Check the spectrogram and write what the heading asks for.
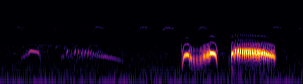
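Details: Faint low hooting notes lead into a single full spotted dove phrase: a wavering two-part note, then a drawn-out mellow coo.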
